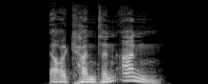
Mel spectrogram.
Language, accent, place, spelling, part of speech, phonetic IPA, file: German, Germany, Berlin, erkannten an, verb, [ɛɐ̯ˌkantn̩ ˈan], De-erkannten an.ogg
- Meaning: first/third-person plural preterite of anerkennen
